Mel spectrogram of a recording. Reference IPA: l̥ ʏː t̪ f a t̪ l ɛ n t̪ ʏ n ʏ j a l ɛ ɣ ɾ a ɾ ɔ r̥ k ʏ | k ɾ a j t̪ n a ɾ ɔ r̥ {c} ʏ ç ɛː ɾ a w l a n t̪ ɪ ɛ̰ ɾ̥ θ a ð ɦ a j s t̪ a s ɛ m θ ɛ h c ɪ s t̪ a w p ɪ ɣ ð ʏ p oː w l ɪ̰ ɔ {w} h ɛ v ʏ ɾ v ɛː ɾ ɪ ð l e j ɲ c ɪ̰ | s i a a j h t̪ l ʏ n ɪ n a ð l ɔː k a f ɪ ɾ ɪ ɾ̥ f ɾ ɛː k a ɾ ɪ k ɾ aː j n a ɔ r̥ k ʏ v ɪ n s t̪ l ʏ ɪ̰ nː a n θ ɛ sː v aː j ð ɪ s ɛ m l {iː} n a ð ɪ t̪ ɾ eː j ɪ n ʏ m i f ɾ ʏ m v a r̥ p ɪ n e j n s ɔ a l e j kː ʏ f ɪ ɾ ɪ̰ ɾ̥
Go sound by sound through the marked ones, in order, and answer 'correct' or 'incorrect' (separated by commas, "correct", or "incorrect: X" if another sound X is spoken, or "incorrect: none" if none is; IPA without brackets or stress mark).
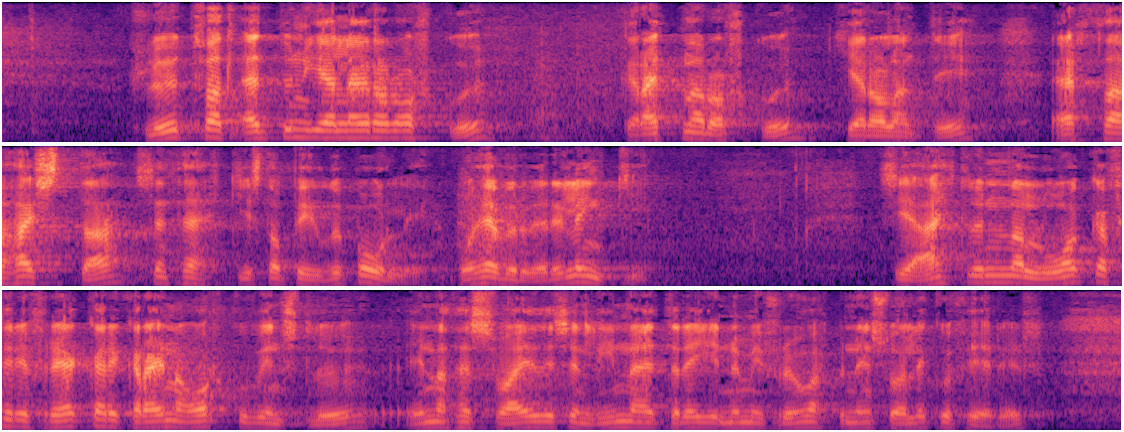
incorrect: k, incorrect: ɣ, correct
